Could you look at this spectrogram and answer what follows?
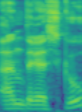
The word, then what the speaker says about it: Andreescu: Tennis, la Canadienne Bianca Andreescu, oui, c'est comme ça que ça se prononce, Jean-Michel, a perdu son match de troisième tour contre la Tunisienne Hans Jabeur hier à Montréal.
